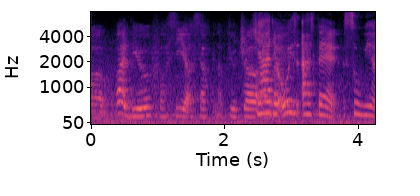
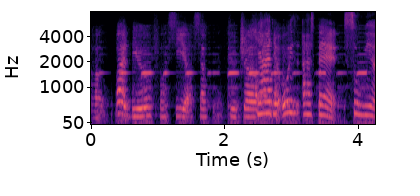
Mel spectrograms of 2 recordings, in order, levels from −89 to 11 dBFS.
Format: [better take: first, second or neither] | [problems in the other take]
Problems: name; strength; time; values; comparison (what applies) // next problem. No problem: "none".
first | noise reduction (neural mask model RNNoise)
